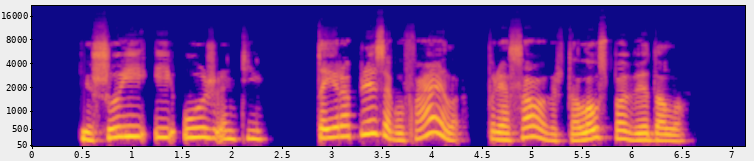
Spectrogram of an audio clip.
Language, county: Lithuanian, Klaipėda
